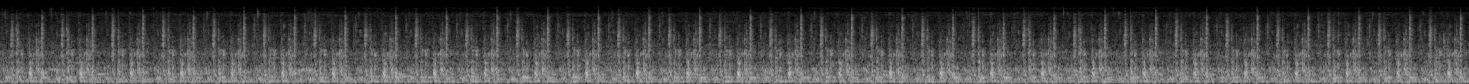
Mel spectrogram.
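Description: A steam engine's piston chugs and clicks in a fast, steady rhythm close by.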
